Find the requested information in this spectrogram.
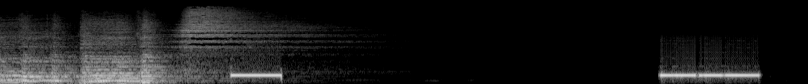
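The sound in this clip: A radio station places a telephone call: after a brief opening sound, a short steady ring tone sounds, followed by several seconds of silence and then a second, longer ring tone.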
